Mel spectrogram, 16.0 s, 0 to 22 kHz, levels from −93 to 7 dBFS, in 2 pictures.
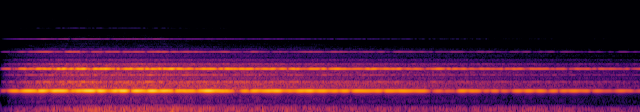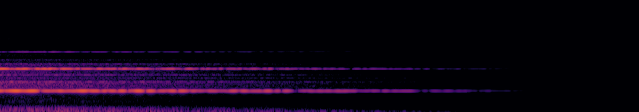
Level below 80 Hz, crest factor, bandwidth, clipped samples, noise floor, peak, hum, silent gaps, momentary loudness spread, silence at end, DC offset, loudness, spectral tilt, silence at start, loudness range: -52 dBFS; 16 dB; 6.4 kHz; under 0.1%; -85 dBFS; -2 dBFS; none; none; 22 LU; 6.1 s; under 0.1%; -14 LUFS; -3 dB/octave; 0 s; 23 LU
